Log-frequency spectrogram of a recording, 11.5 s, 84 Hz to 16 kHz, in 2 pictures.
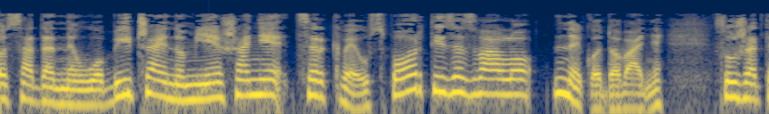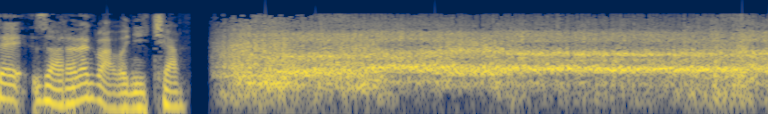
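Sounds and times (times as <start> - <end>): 
speech: 0.0 - 7.2
stadium crowd of football fans chanting a supporters' song: 7.4 - 11.5.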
